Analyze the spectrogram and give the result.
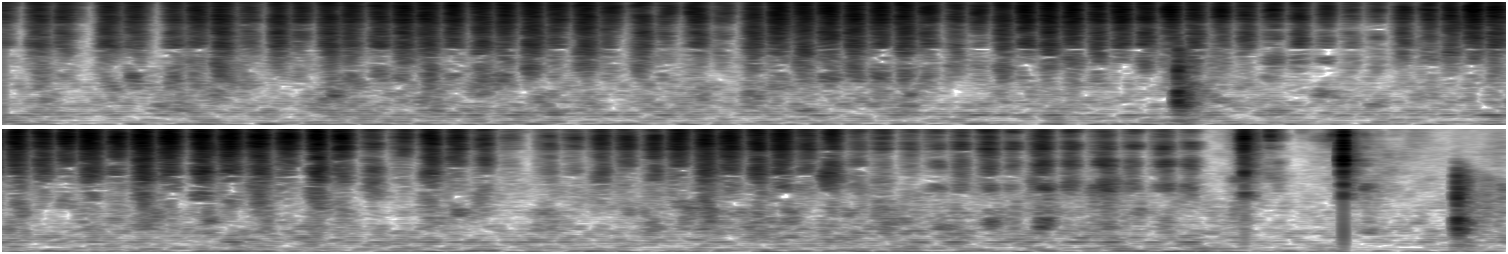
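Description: A hand with long pink nails colors a thin paper coloring page on a dark table with a wooden colored pencil. Quick back-and-forth strokes make a steady, bright scratching and rubbing hiss that softens toward the end. A few sharper ticks follow as the pencil lifts and touches down.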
